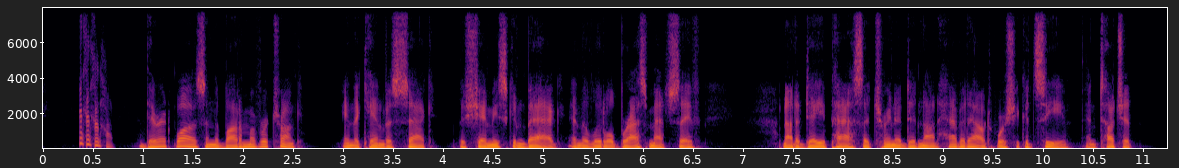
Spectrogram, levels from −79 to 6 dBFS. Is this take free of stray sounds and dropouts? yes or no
no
